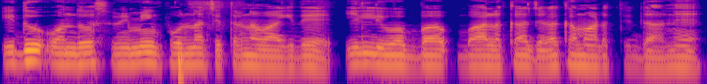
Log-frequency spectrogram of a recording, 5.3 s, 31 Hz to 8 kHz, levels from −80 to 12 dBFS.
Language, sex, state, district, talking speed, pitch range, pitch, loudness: Kannada, male, Karnataka, Koppal, 125 wpm, 100-115 Hz, 105 Hz, -18 LUFS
